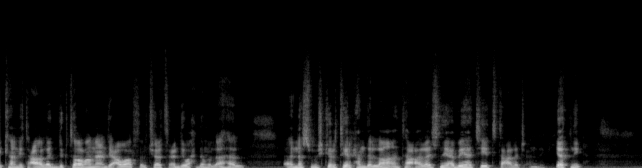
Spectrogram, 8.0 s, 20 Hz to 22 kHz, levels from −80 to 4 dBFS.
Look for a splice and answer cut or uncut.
uncut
